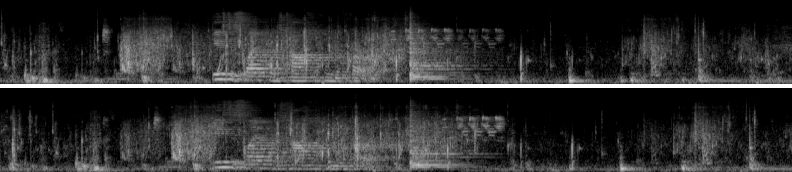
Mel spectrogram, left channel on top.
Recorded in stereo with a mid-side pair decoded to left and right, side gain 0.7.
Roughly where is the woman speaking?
Left.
